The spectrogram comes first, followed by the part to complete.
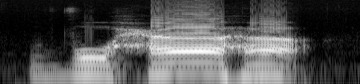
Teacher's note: ضاد کے مخرج کا خیال رکھیے، اس کو موٹا پڑا جائے گا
